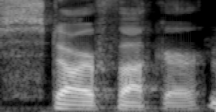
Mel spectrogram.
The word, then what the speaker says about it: Starfkr: It's spelled Starfkr. – You know what? I expected that. You don't put vowels in there. It's Starfucker. – Yes, it is pronounced Starfucker.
